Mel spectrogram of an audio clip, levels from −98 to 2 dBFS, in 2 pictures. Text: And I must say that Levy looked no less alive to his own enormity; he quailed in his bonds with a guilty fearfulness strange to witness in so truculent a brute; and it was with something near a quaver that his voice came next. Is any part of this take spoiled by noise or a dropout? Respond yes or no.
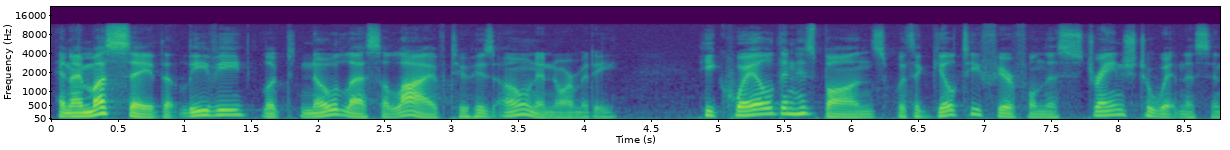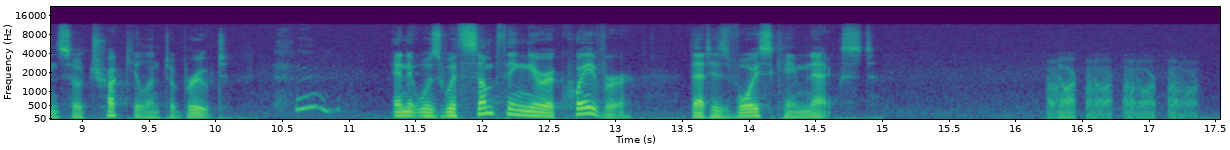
yes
